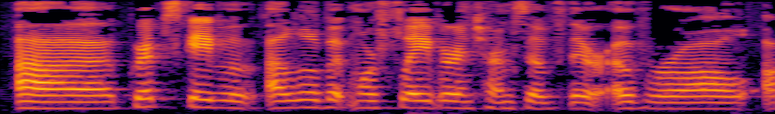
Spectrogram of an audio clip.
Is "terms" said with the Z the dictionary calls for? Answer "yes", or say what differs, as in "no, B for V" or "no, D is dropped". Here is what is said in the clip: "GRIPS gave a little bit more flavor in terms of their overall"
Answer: yes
